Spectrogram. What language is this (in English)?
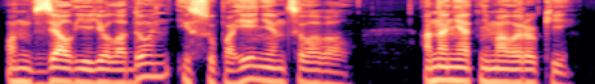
Russian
